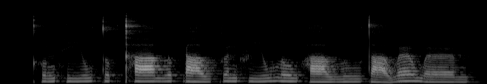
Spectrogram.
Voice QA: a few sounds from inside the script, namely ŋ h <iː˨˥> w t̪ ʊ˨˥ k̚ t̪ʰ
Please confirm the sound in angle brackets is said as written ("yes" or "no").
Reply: yes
